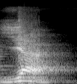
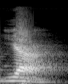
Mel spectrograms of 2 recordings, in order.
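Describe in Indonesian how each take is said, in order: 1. Bunyinya berdesah, ada napas yang keluar. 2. Bunyinya jelas, tidak ada napas yang keluar. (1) "bukan ya" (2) "harus dibaca dengan jahar, dengan jelas"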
